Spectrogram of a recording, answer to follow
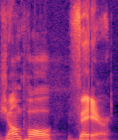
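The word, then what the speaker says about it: Jean-Paul Veilleux: jean-paul hang on he told me how to pronounce his name jean-paul vere just spelled v-e-i-l-l-e-u-x nice um says all right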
